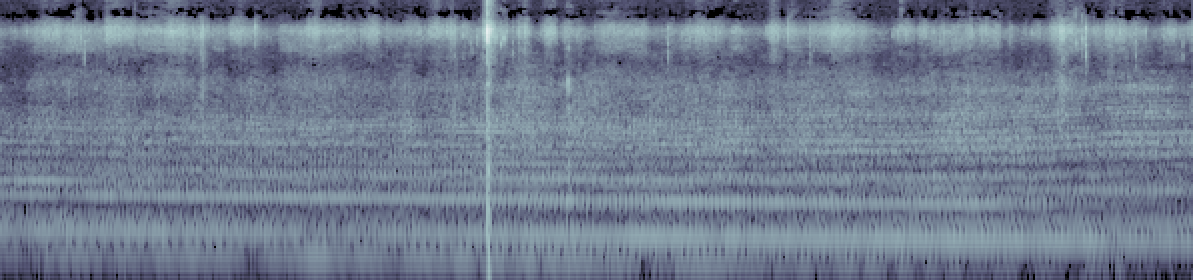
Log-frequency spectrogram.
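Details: Steady low engine or vehicle hum dominates outdoors, with one sharp click near the middle and no barking or other animal voice.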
